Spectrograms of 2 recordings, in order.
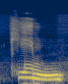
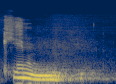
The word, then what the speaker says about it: Kim: Kim is actually pronounced Kim can you guys say it Kim so it's like the soft k sound Lee is actually pronounced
